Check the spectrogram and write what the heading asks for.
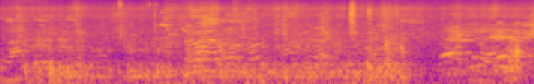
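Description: People talking in a small seated group, the voices indistinct and overlapping, with no clear words.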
